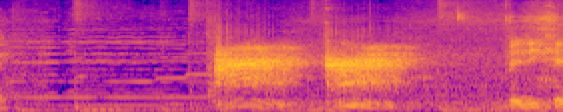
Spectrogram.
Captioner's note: squawks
